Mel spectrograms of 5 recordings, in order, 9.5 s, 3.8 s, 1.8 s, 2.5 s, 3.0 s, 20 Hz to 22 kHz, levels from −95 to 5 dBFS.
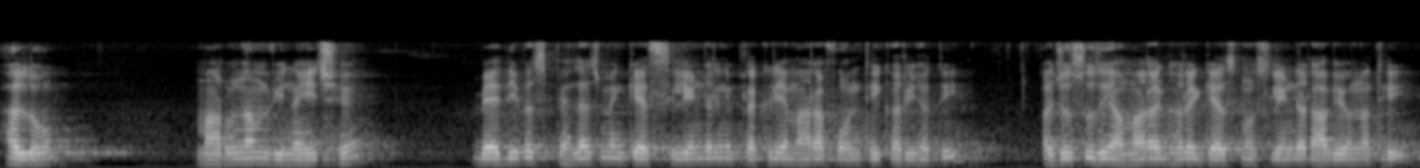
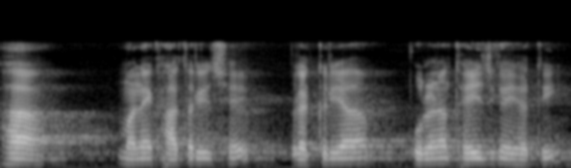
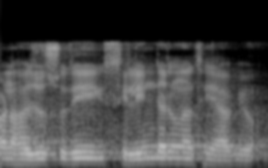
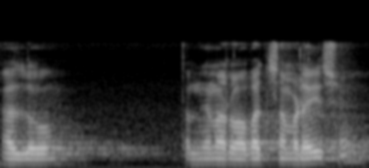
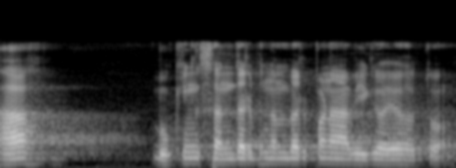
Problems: none marked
